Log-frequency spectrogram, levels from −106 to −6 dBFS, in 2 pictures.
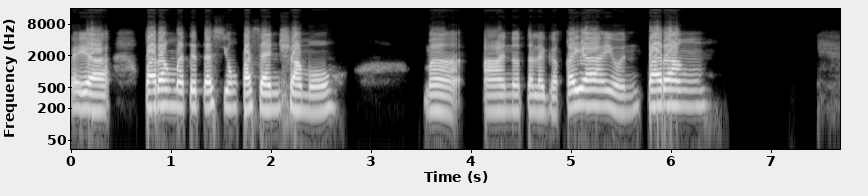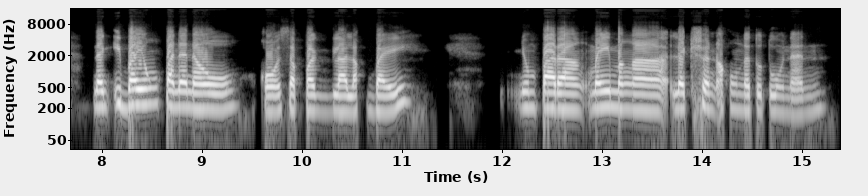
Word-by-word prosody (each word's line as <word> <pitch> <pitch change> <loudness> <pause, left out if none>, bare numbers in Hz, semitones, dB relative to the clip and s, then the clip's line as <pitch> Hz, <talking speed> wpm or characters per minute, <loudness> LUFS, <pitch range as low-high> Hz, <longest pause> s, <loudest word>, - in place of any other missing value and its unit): Kaya 190 -3 +4 0.3
parang 225 +1 +5
matetest 215 +1 +1
'yong 205 0 -3
pasensya 195 -1 +3
mo, 185 +4 -4 0.8
maano 180 0 -2
talaga 175 -2 -3
kaya 230 +1 +4
'yon 185 +1 -6
parang 225 0 +3 1.5
nag-iba 230 +2 +2
yung 240 +1 -1
pananaw 205 -3 +1 0.2
ko 175 0 0
sa 190 +1 -2
paglalakbay. 175 +5 -3 1.1
Yung 205 -1 -6
parang 195 -2 +3
may 205 +2 0
mga 190 -3 0
leksyon 195 +1 -1
akong 200 -1 -5
natutunan. 175 +1 -8
195 Hz, 95 wpm, -18 LUFS, 180-215 Hz, 1.5 s, parang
